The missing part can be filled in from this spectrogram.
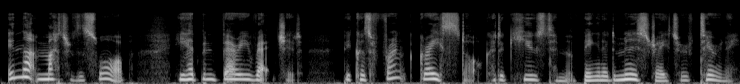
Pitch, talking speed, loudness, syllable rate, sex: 215 Hz, 185 wpm, -21 LUFS, 5.9 syllables/s, female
